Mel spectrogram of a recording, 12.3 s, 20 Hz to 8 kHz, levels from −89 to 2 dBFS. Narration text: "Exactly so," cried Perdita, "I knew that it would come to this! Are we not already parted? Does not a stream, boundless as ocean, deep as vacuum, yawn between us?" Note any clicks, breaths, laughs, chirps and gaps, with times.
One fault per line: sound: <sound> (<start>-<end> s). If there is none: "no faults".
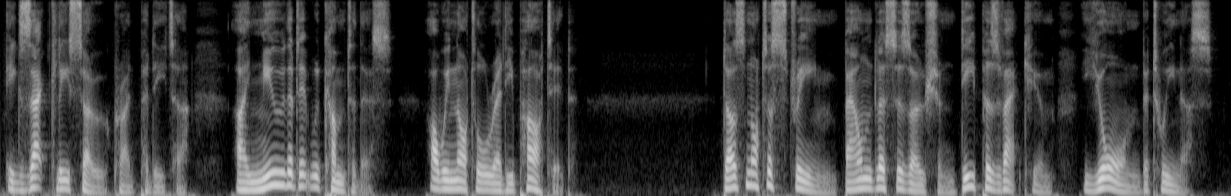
no faults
